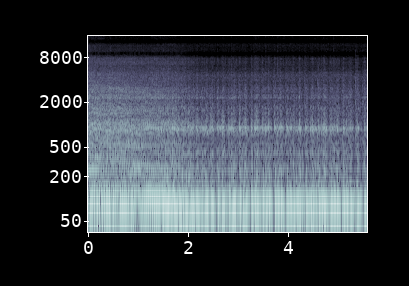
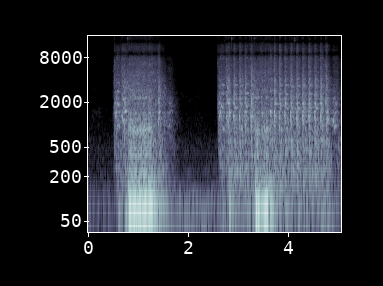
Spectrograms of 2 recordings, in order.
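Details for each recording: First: 1986 Kawasaki Concours ZG1000 idling after its carbs were reinstalled. It blows a little smoke and the owner is unsure whether it runs rich or burns oil. Steady, low, even idle with no knocks or misses; normal idle. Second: 1986 Kawasaki Concours ZG1000 four-cylinder, choke freed, nearly a quart low on oil, started on spray: two short bursts of uneven firing that die within a second; it runs only on the starting spray, likely because the carburettors are clogged.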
